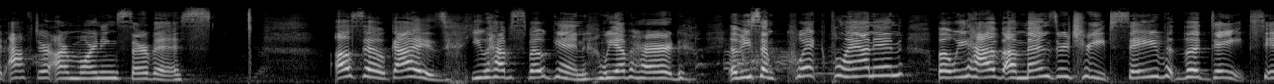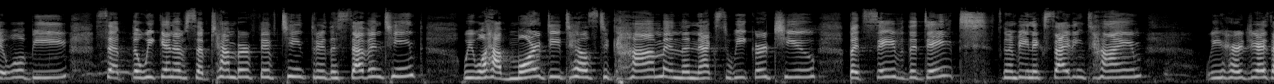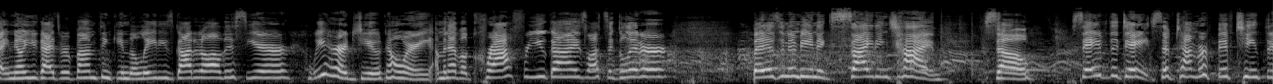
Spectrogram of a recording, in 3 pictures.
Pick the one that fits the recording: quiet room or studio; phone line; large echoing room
large echoing room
